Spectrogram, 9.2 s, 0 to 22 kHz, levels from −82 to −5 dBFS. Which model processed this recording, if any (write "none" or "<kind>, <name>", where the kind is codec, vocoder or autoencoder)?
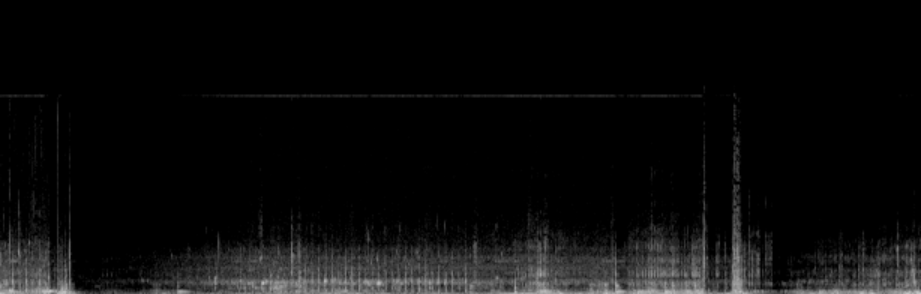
none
